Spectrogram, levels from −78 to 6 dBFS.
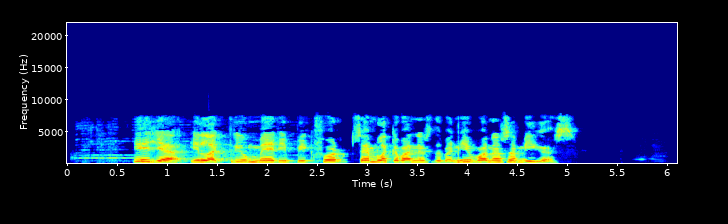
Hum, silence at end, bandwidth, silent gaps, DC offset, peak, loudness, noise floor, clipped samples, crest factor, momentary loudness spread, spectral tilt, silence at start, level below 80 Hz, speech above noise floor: none; 1.05 s; 7.8 kHz; none; under 0.1%; 0 dBFS; -16 LUFS; -78 dBFS; under 0.1%; 18 dB; 8 LU; -3.5 dB/octave; 0.2 s; -66 dBFS; 62 dB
